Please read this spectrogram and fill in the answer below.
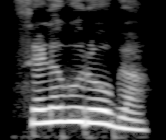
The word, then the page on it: ಸಾಲಾವೃಕ: Kannada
